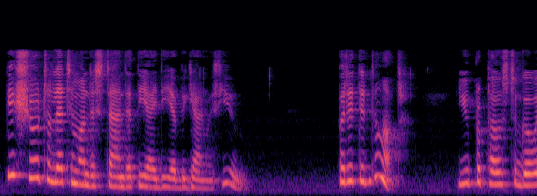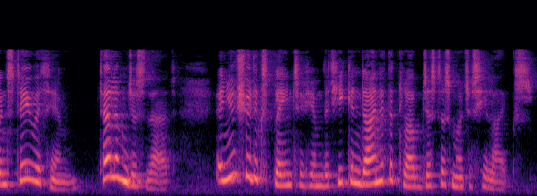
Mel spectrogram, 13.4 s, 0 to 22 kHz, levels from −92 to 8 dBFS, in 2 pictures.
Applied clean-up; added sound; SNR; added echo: none; none; none; none.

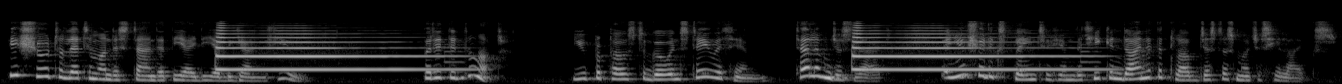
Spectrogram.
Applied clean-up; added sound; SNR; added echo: none; Trumpet; -4 dB; none.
